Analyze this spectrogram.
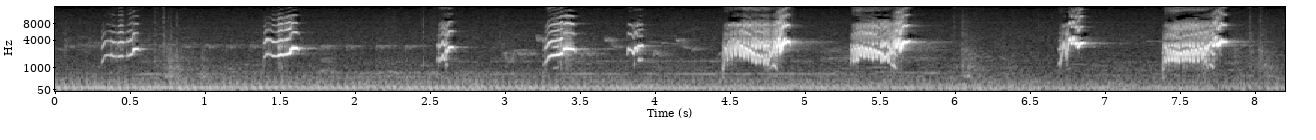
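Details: Javan myna, said to be able to talk, running through a varied sequence: thin looping whistled notes at first, then broad grating squawks mixed with sharp whistles, nine phrases in eight seconds, low hum behind.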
